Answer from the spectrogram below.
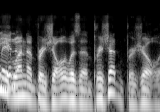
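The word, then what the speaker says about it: braciola: I don't like brajol. That's how you pronounce Yeah, it.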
